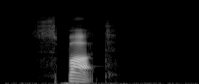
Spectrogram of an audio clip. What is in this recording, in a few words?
"spot", voice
